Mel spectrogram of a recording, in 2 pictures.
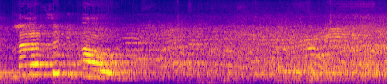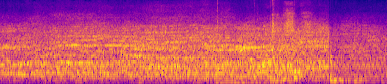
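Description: A choir of young girls sings together through loudspeakers outdoors.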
